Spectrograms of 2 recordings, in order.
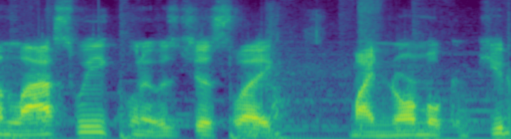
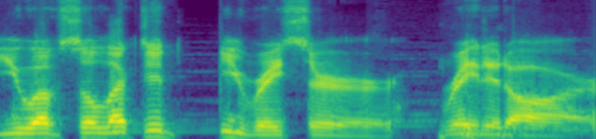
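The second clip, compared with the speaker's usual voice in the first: put-on phone announcer voice; 4 dB louder than usual. Recalling Seinfeld, a speaker does the Moviefone guy voice. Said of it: "I'll do the movie phone guy".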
